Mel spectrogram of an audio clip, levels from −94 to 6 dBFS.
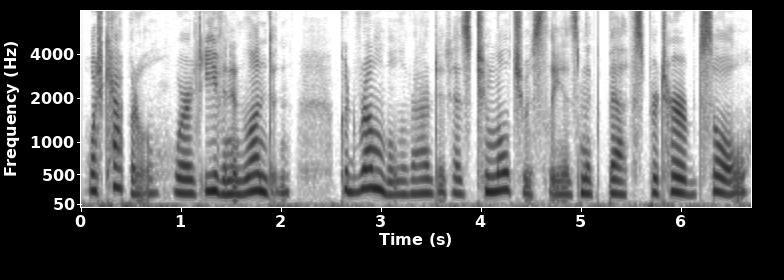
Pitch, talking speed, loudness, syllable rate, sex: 225 Hz, 150 wpm, -17 LUFS, 5.0 syllables/s, female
